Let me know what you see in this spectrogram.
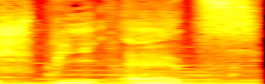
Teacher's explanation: Sie sprechen Spiez nicht als Spiez aus, sondern trennen das I vom E, also Spiez.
